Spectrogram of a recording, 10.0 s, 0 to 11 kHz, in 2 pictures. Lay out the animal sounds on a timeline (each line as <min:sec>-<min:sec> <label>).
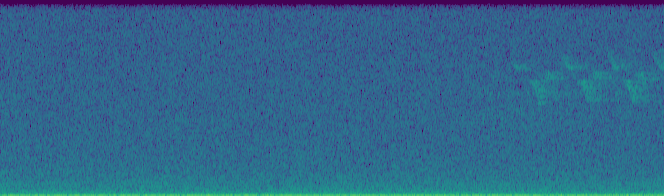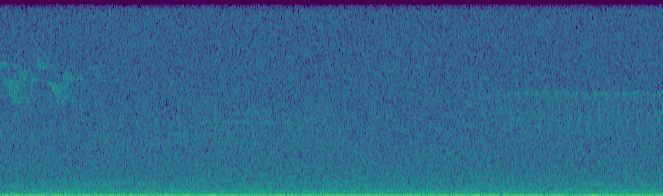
0:03.4-0:05.6 Black-and-white Warbler (Mniotilta varia)
0:05.5-0:07.5 Ovenbird (Seiurus aurocapilla)
0:08.4-0:10.0 Dark-eyed Junco (Junco hyemalis)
